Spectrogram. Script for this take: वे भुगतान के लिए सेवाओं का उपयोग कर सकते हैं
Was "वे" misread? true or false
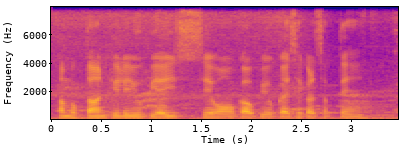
true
